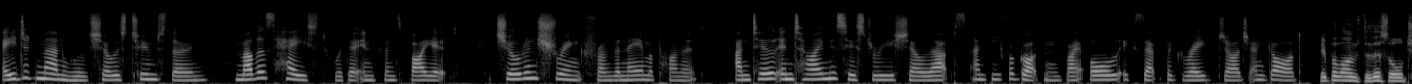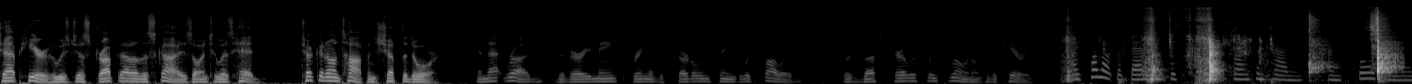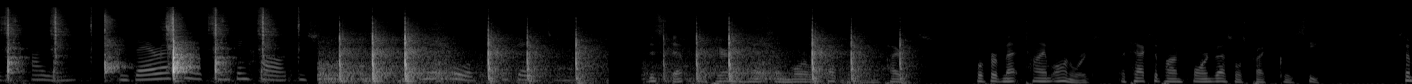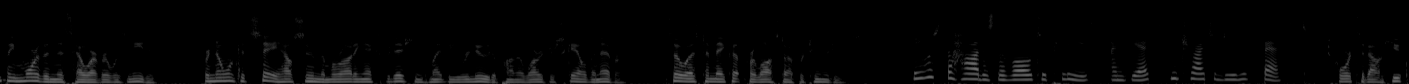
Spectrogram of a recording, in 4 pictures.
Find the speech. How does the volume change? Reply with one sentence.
The loudness of the talking goes down.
